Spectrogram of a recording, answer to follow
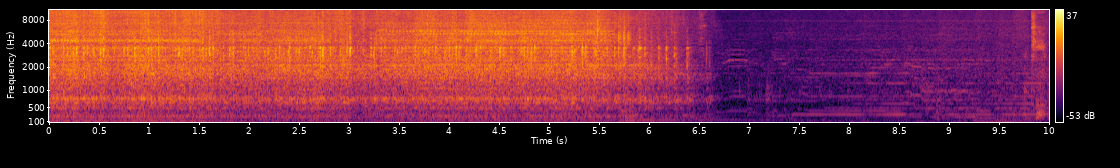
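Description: Electric disc sander running with a wooden pen blank pressed against its abrasive disc: a steady motor hum under a scratchy sanding noise, as the blank's end is ground flush with its brass tube. The noise drops away about six and a half seconds in, leaving only a faint hum.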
